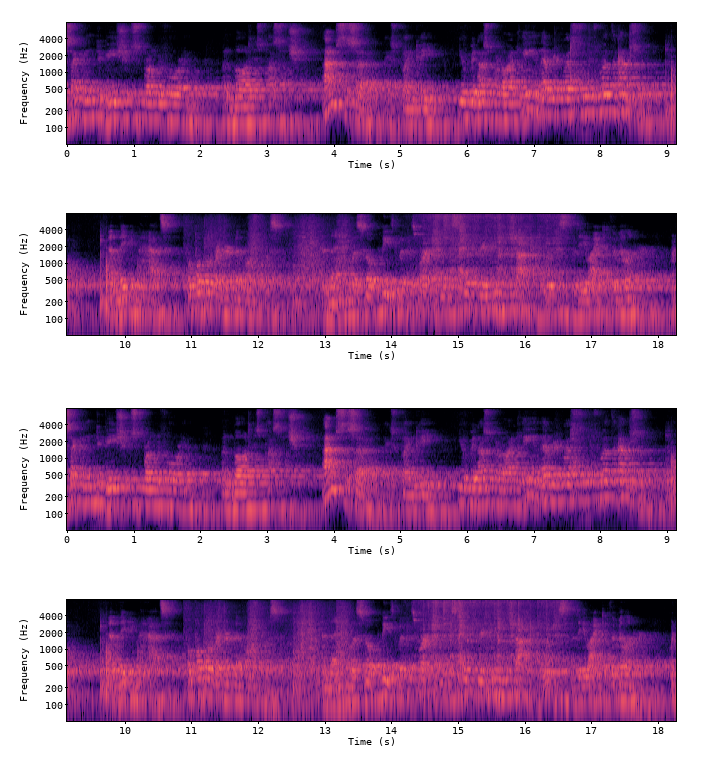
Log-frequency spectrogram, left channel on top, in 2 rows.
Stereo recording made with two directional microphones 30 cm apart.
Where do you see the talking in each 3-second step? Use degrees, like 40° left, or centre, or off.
50° right, 10° right, 20° left, centre, 20° right, 40° right.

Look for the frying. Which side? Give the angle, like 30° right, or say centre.
40° right.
